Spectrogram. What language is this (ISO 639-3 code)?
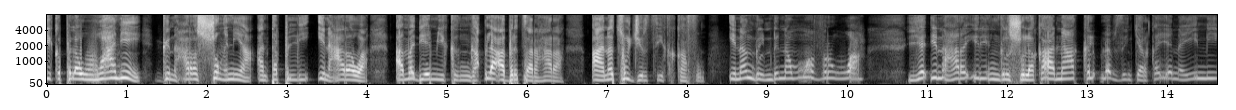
bwr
